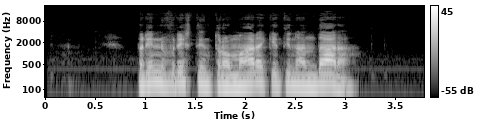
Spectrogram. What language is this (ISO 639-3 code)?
ell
